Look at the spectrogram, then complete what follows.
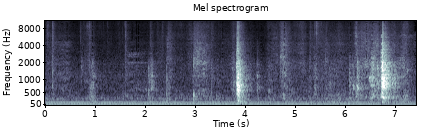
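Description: Wooden foosball table cabinet being tipped over by hand in its cardboard box: a few faint knocks, a sharp knock about four seconds in, and a louder thump with scraping near the end as it comes down.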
